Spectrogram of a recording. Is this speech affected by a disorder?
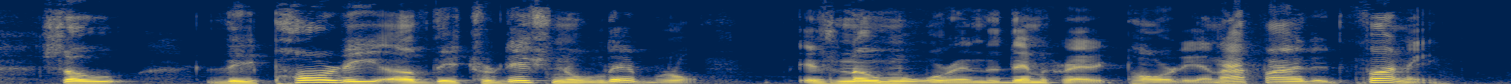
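Yes: cerebral palsy; reports speaking clearly.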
